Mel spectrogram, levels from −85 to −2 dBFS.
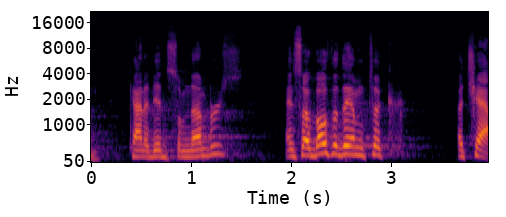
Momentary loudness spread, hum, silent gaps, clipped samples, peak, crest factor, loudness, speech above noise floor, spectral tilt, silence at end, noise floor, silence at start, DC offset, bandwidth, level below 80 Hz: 16 LU; none; none; under 0.1%; -14 dBFS; 18 dB; -32 LUFS; 40 dB; -5.5 dB/octave; 0 s; -71 dBFS; 0 s; under 0.1%; 15 kHz; -80 dBFS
